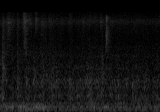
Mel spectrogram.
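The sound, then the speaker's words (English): Soft, steady rain comes in through an open window, a continuous hiss with faint scattered patter and no voices. “I'm just gonna leave the window open because like um, it's already radio sounds.”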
